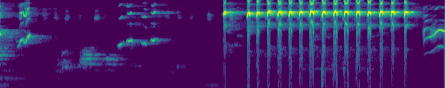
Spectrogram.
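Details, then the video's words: Konin in "ngalas" wild-style song: a few soft warbled and whistled notes, then a long fast trill of steady high ticks lasting well over a second. "AUDIO KONIN GACOR NGALAS Suara Asli Alam Liar"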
